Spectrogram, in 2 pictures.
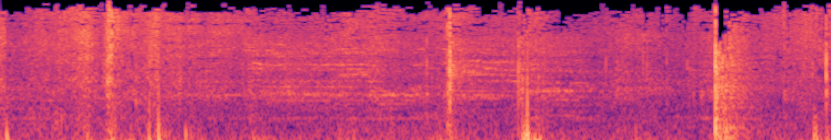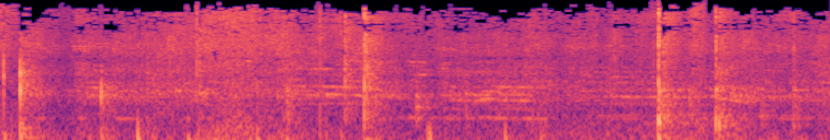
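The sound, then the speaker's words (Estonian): A ball rolling and bouncing during play, heard as scattered irregular thumps and knocks over a quiet, rustling background. “Pall teeb, pall veereb, on nii või? Veereb.”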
